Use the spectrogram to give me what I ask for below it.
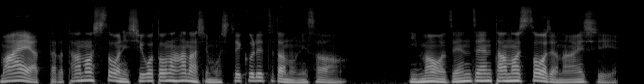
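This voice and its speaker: A man's lively intonation comes through a dry, close sound with no echo. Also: very clean recording, silent background. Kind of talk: scripted ASMR role-play, acting a worried boyfriend. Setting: home-recorded ASMR video. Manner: heated, scolding, irritated and worried, rapid Kansai-dialect nagging; turns gentle, apologetic and soft after the outburst.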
